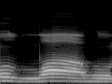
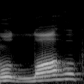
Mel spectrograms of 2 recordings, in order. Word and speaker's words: الله: فريحين بما آتاهم الله من فضله. آتاهم الله. – Pronounce Allah with a heavy sound.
